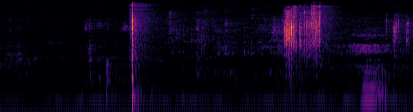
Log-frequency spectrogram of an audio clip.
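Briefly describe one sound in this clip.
A playing card is laid down on a table with a light tap.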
